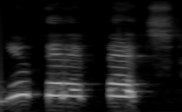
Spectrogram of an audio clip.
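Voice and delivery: imitating a woman pinning the blame; mock accusing. Acting out women blaming men.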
